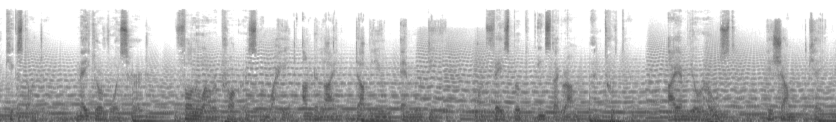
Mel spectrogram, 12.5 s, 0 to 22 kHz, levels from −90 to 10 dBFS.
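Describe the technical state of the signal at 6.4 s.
A Bluetooth SBC bit pool drop is underway at 6.4 s, within a stretch running from 3.96 to 7.28 s. The encoder cut its bit budget, which fits a fall from a bit pool of 31 to about 13, near 94 kbps. The highest sub-bands are starved and the rest coarsely quantised, so the treble turns dull and a gritty noise sits over the sound until the rate recovers.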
